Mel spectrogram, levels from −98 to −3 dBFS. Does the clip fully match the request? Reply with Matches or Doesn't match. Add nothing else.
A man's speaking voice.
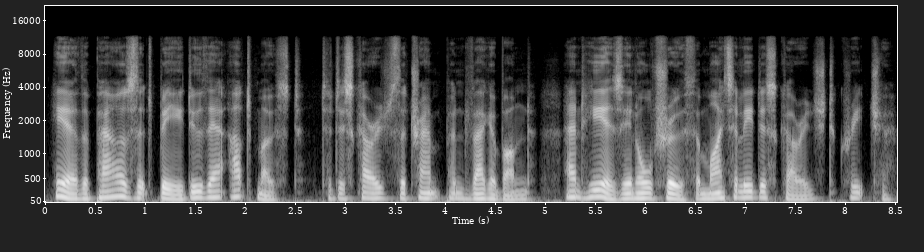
Matches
